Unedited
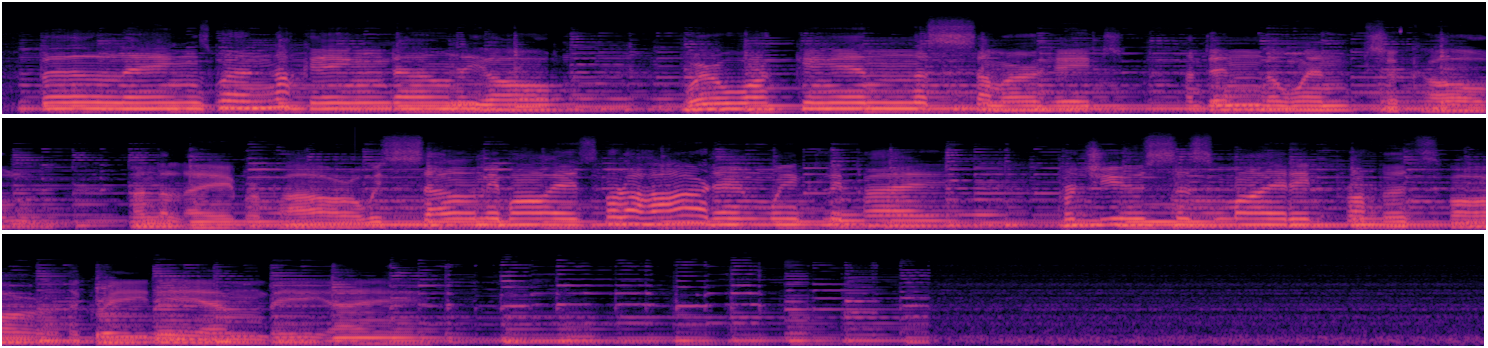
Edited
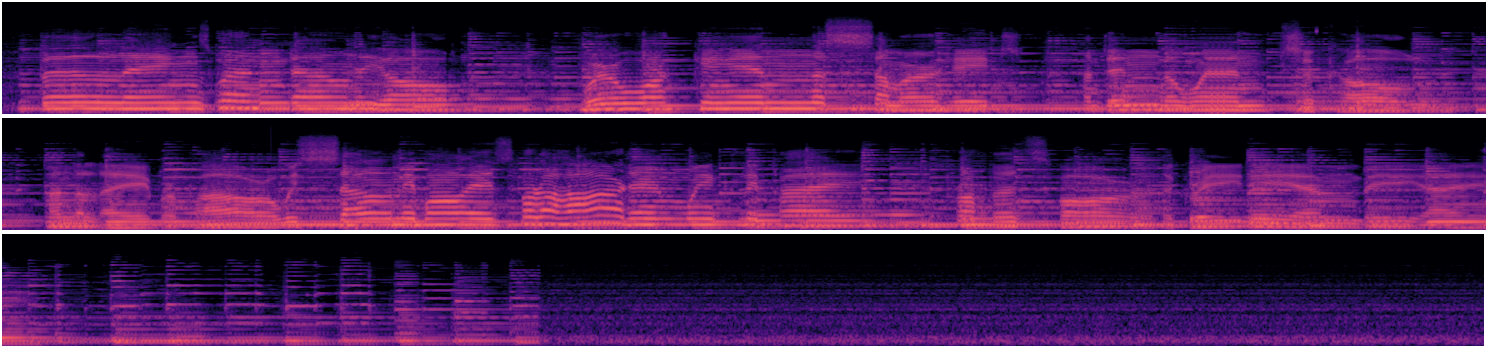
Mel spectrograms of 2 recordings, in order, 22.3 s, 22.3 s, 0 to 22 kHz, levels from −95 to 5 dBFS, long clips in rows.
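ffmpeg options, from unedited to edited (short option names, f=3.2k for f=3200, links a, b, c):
-filter_complex "[0:a]asplit=6[a][b][c][d][e][f];[a]atrim=end=1.292[g];[b]atrim=start=1.798:end=6.562[h];[c]atrim=start=6.528:end=6.562[i];[d]atrim=start=6.528:end=6.562[j];[e]atrim=start=6.528:end=12.482[k];[f]atrim=start=14.008[l];[g][h]acrossfade=d=0.004:c1=hsin:c2=hsin[m];[m][i]acrossfade=d=0.004:c1=hsin:c2=hsin[n];[n][j]acrossfade=d=0.004:c1=hsin:c2=hsin[o];[o][k]acrossfade=d=0.004:c1=hsin:c2=hsin[p];[p][l]acrossfade=d=0.004:c1=hsin:c2=hsin"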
